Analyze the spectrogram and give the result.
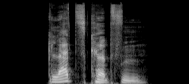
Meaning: dative plural of Glatzkopf
- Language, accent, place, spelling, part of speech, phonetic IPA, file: German, Germany, Berlin, Glatzköpfen, noun, [ˈɡlat͡sˌkœp͡fn̩], De-Glatzköpfen.ogg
